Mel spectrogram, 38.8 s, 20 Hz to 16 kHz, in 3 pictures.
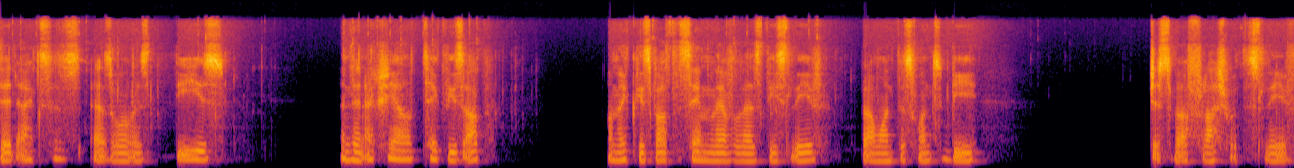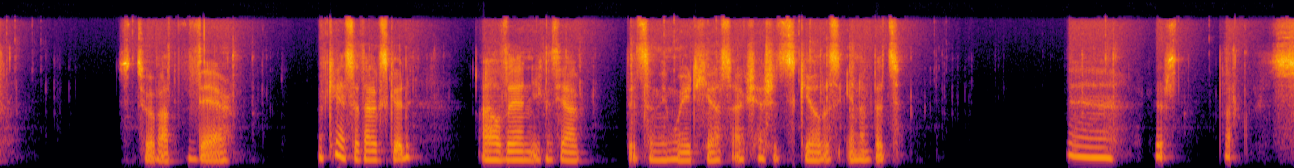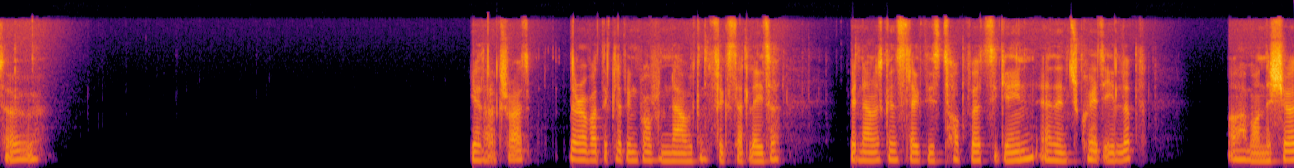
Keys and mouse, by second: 1.3 g, 2.3 a, 5.1 g, 6.8 a, 6.9 click, 7.7 g, 8.4 a, 9.3 g, 10.6 a, 11.6 a, 12.8 g, 13.5 g, 14.5 a, 15.6 Tab, 16.8 Tab, 17.4 q, 18.0 q, 18.5 q, 19.0 q, 19.4 middle click, 20.7 s, 21.4 z, 21.6 c, 22.6 z, 23.0 s, 25.4 Tab, 25.7 Tab, 27.8 Tab, 28.3 middle drag, 28.7 Tab, 29.8 middle click, 30.2 Tab, 33.7 Tab, 33.7 q, 34.1 a, 35.1 z, 35.4 click, 35.7 z, 36.3 middle click, 37.1 e.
